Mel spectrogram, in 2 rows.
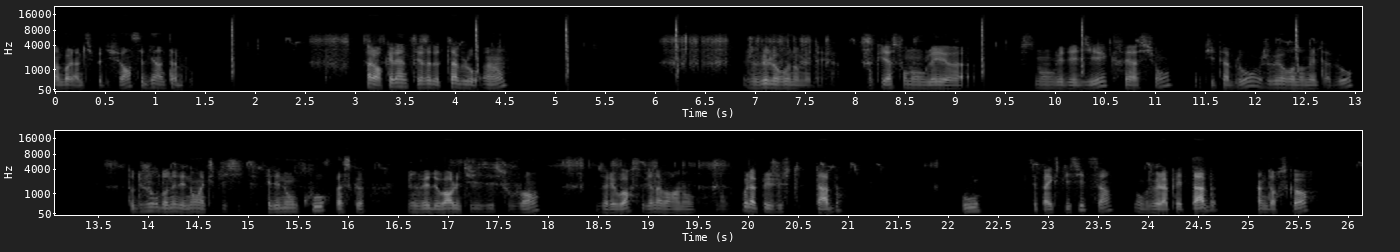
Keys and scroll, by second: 19.9-21.5 typing.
